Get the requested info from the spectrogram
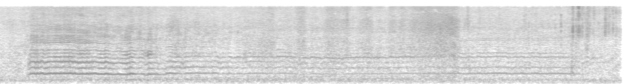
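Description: Honeybee buzzing: a steady, slightly wavering hum that starts just after the beginning, is loudest in its first second or so, and stops shortly before the end.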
